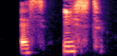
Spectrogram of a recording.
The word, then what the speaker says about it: es ist: Yes, but one has to hear all consonants, all sounds in German are clearly pronounced even when they're unstressed. The T has to be heard. Es ist.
